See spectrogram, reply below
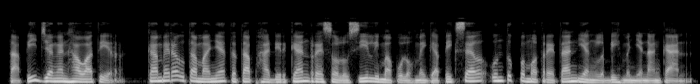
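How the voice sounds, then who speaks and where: A man's voice: medium pitch, lively intonation, fairly quick, a little mellow, no echo, lo-fi sound. A man with an Indonesian accent reading a scripted gadget review in a formal, informative way, as a voice-over close to the microphone. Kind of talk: scripted narration for a product review.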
